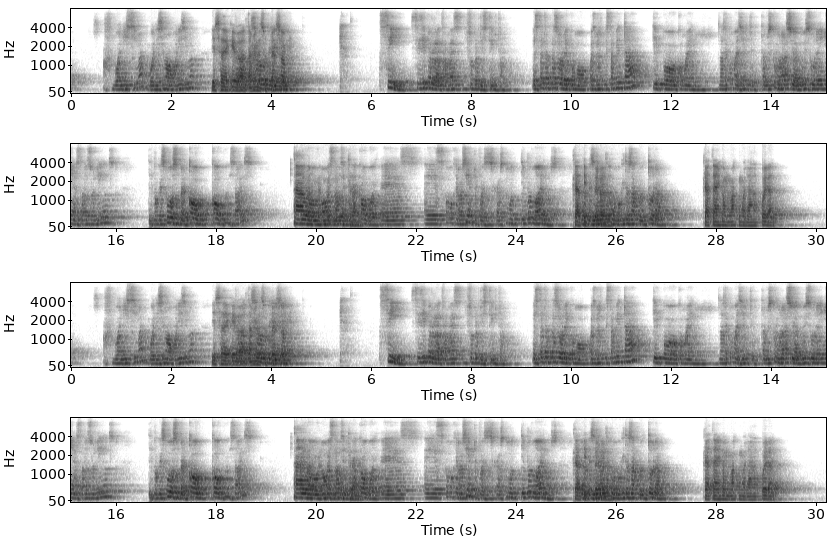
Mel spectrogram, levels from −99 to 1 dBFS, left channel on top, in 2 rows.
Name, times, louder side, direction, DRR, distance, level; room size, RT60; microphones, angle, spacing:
voice 1, 0.6-2.5 3.3-4.4 6.2-8.7 9.2-11.3 11.6-15.9 16.7-18.7 19.7-24.8 25.3-27.0, equal, 25° left, -2 dB, 3.2 m, -24 dB
voice 2, 2.8-4.4 5.4-5.5 19.6-20.9 25.1-25.9 27.7-29.2, left 1 dB, 80° left, 4 dB, 1.5 m, -23 dB
15.5 x 6.3 x 6.3 m, 1.0 s
head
